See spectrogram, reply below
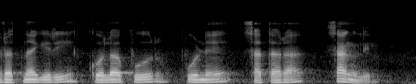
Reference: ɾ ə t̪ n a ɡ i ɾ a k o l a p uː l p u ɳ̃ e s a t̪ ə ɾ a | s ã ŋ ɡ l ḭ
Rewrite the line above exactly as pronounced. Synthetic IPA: ɾ ə t̪ n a ɡ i ɾ i k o l a p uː ɾ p u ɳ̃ e s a t̪ a ɾ a | s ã ŋ ɡ l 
